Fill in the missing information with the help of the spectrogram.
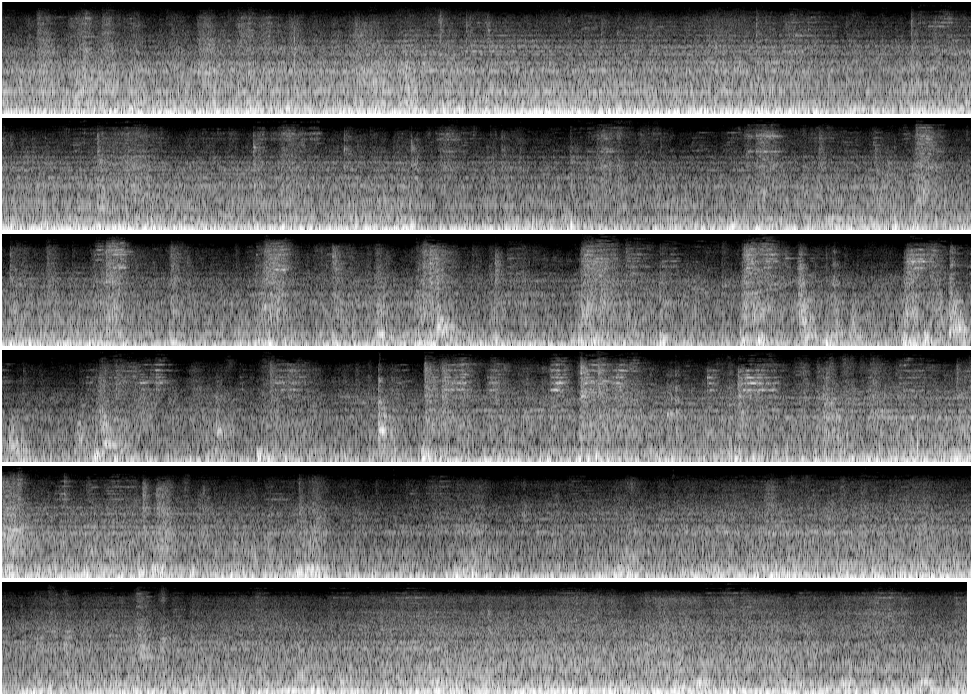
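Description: Long freight train of open gondola wagons rolling past close by: a steady rumble with the wheels clattering over rail joints.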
